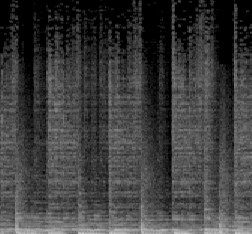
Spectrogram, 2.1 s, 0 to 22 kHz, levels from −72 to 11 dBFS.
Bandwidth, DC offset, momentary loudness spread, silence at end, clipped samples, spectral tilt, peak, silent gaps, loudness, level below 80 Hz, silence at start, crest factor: over 20 kHz; under 0.1%; 2 LU; 0 s; under 0.1%; -5.5 dB/octave; 0 dBFS; none; -15 LUFS; -24 dBFS; 0 s; 14 dB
